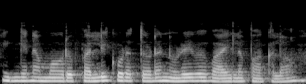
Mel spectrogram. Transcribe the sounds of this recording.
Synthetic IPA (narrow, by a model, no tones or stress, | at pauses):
ɪŋɡeːnɐmːɐɔɾɯpɐlːikːuːɽɐt̪ːoːɽɐnʊɻɐɪʋɯʋaːjɪlɐpaːɾkɐlãː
